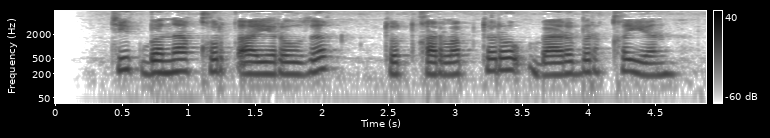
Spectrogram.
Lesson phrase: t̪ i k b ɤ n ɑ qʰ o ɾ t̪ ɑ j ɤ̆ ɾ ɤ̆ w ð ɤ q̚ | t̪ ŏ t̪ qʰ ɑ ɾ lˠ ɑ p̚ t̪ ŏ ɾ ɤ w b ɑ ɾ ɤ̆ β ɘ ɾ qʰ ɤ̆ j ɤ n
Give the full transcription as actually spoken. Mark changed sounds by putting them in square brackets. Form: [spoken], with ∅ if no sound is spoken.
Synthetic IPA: t̪ i k b ɤ n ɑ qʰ o ɾ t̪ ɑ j ɤ̆ ɾ ɤ̆ w ð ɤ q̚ | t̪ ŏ t̪ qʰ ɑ ɾ lˠ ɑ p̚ t̪ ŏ ɾ ɤ w b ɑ ɾ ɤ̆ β ɘ ɾ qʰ ɤ̆ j ɤ n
